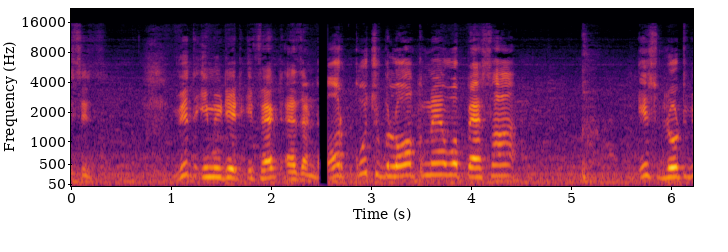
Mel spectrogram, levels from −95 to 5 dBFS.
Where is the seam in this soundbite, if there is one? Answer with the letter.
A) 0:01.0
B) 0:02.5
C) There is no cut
B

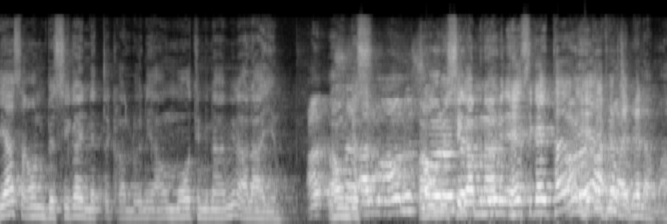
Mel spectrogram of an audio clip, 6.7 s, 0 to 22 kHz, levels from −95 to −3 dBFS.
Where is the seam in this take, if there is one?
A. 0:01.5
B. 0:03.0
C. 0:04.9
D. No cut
D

